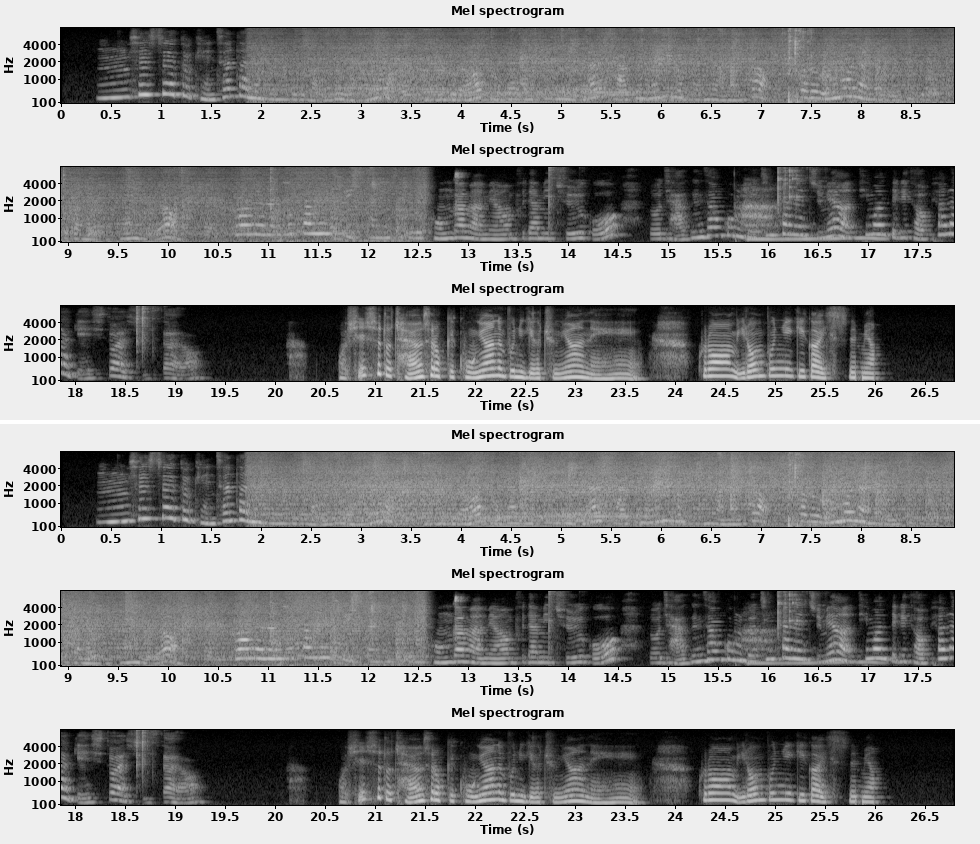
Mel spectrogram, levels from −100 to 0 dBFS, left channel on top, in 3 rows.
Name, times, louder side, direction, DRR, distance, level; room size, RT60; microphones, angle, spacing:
voice 1, 0.4-19.3, right 2 dB, 45° right, 2.7 m, -36 dB
sound 1, 1.8-12.6, right 5 dB, 75° right, 1.7 m, -32 dB
sound 2, 3.9-7.9 8.9-9.4 9.9-10.3 11.0-11.8 12.3-12.5 13.8-14.1 16.1-16.6 18.6-18.9, left 1 dB, 5° left, 1.1 m, -42 dB
voice 2, 15.7-17.2 20.1-20.3 20.6-26.0, left 5 dB, 45° left, 0.4 m, -29 dB
8.6 x 4.0 x 3.2 m
head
